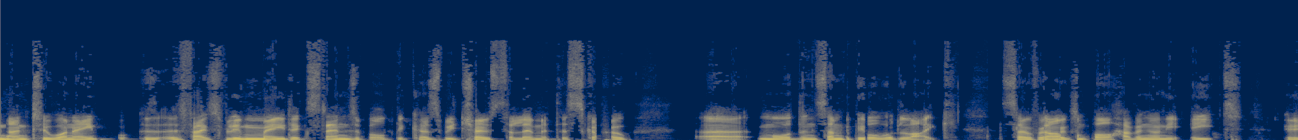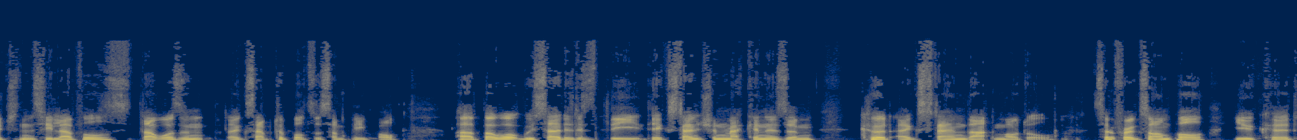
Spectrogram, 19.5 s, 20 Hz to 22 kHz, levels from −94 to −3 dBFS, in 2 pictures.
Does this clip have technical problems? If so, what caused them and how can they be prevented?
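Yes. Short garbled flutters occur at 4.46–4.72 s, 6.35–6.49 s, 7.83–8.08 s and 13.97–14.10 s. These are frames out of order: two neighbouring blocks of 128 ms (or 64 ms in the shorter cases) were decoded swapped. Sequence-numbering packets and reordering them in a jitter buffer prevents this.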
